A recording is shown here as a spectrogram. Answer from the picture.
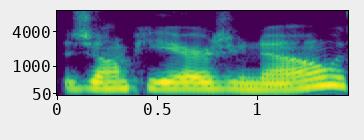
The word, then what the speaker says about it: Jean-Pierre Jeunet: So it's at least part of, it's Jean-Pierre Jeunet. Is that how you say it? – Yeah.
